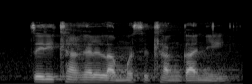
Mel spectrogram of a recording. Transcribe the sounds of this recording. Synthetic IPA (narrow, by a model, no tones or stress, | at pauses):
t͡sedit͡ɬʰaɣɛlɛlamosɪt͡ɬʰaŋ̩kʼaneːŋ̩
